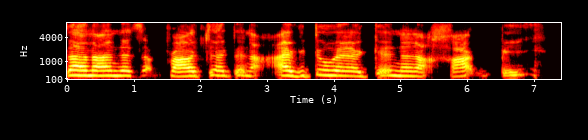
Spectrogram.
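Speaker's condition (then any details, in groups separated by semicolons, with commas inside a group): Cerebral palsy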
